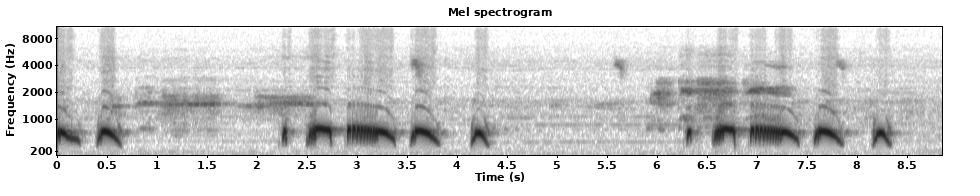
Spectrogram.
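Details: Spotted dove used as a decoy, repeating its cooing phrase twice, each a series of five or six short arched coos with one longer note in the middle, separated by a pause of about two seconds.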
